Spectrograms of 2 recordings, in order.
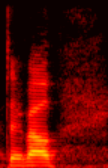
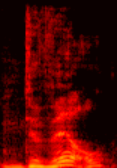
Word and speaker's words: Deauville: I think Queen of Deauville is the more likely winner, but Queen of Uplands just to take you and Barry on for a bit of fun.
